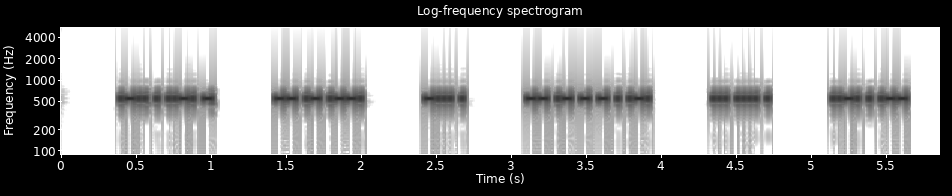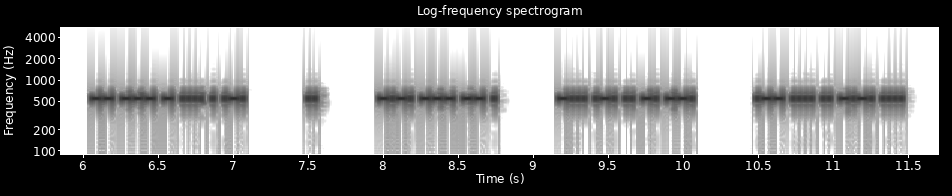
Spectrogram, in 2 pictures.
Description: Morse code, heard as a keyed tone, about 60 wpm, 550 Hz. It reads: LEFT MAP BE MATTER SHE FEW MOTHER I COME BRING WHICH
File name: 632 words / 632 Words 60WPM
